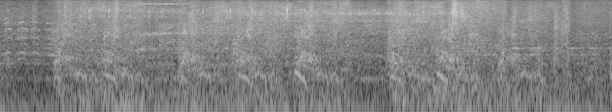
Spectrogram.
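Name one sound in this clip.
Glass shatters in bursts.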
